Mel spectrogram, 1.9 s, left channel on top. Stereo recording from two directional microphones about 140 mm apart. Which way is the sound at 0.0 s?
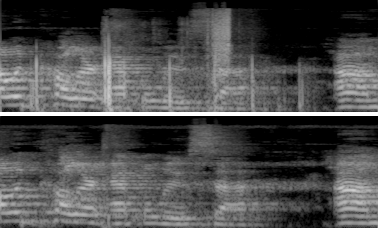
15° left (ahead or behind).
